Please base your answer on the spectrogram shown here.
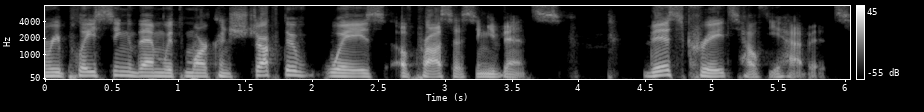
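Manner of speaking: ordinary talk, nothing marked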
